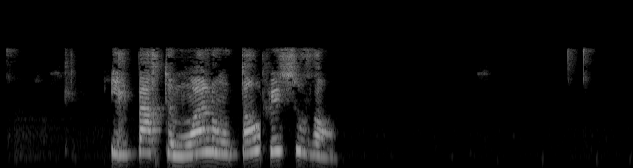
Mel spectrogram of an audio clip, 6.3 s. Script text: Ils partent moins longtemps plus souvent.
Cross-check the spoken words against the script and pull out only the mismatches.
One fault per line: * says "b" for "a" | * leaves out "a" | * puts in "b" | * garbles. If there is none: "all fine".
all fine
